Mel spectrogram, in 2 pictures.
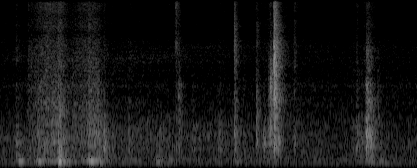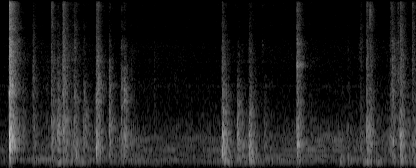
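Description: Clicks and knocks of craft supplies being handled and searched through, with a brief rustle about half a second in and the sharpest knock about five seconds in.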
